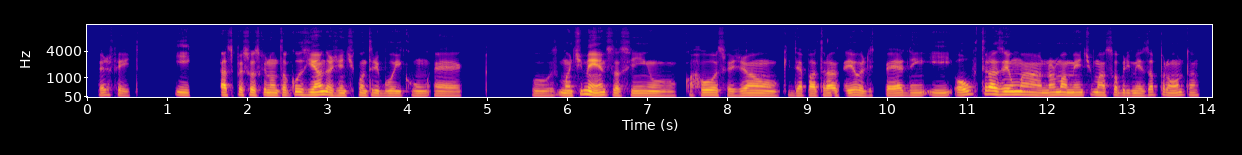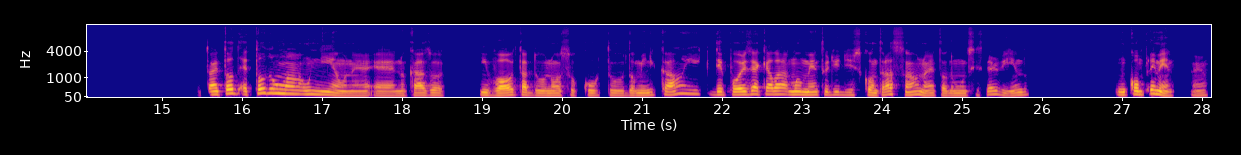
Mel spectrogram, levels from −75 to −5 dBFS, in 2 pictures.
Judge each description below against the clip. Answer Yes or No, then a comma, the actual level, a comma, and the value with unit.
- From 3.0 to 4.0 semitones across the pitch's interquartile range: No, average, 4.6 semitones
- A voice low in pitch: Yes, low, 125 Hz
